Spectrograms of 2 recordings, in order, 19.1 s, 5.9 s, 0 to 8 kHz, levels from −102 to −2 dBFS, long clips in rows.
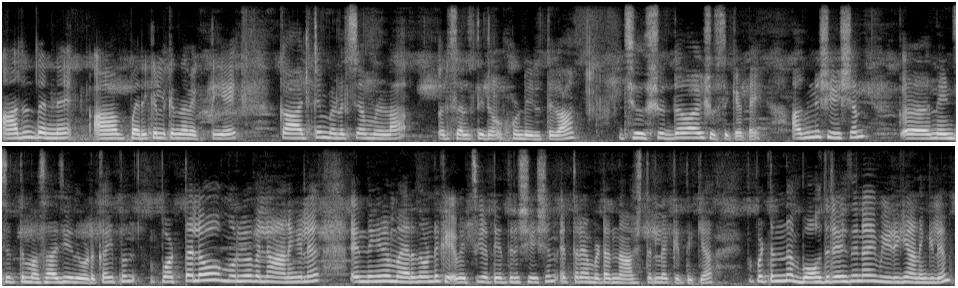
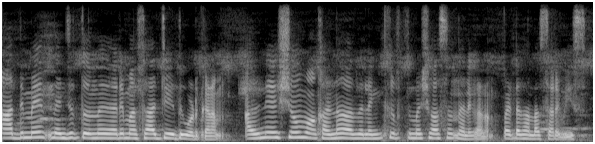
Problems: none marked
